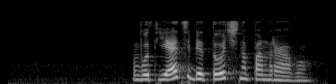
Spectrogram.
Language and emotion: Russian, positive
